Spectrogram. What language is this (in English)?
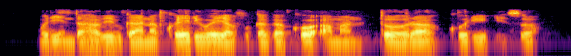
Kinyarwanda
